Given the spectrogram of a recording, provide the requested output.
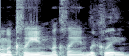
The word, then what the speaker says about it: McLean: I'm blanking on how you pronounce his last name. Oh, McLean.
